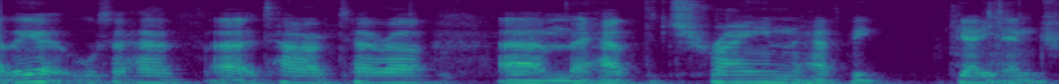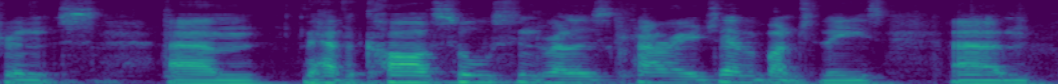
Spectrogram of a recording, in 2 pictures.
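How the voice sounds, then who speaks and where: A man's voice: medium pitch, a little hiss or hum. A man and father, chatting casually at home as he shows off holiday purchases, with lots of ums as he goes. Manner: chatty, rambling, frequent ums. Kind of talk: casual haul vlog.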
